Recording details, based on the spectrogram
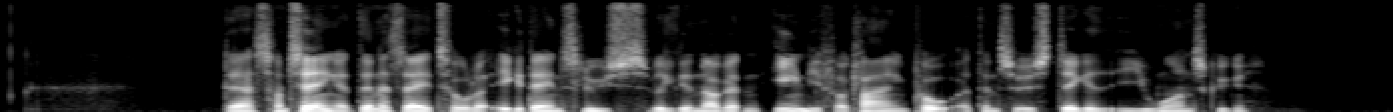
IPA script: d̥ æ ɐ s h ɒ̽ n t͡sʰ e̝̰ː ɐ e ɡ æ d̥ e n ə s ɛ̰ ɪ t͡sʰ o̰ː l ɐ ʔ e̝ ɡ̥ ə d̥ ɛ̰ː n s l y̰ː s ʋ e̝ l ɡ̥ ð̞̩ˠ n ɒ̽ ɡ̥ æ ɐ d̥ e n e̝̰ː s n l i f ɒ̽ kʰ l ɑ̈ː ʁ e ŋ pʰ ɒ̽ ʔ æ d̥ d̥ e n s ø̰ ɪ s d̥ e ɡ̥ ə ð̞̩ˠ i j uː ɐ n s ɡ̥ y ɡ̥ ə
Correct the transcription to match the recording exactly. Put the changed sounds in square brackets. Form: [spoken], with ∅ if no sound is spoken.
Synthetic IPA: d̥ æ ɐ s h ɒ̽ n t͡sʰ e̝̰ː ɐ e [ŋ] æ d̥ e n ə s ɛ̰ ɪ t͡sʰ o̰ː l ɐ ʔ e̝ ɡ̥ ə d̥ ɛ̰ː n s l y̰ː s ʋ e̝ l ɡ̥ ð̞̩ˠ n ɒ̽ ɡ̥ æ ɐ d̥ e n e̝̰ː [∅] n l i f ɒ̽ kʰ l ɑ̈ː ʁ e ŋ pʰ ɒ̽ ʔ æ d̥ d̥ e n s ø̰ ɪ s d̥ e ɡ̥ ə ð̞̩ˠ i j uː ɐ n s ɡ̥ y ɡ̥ ə

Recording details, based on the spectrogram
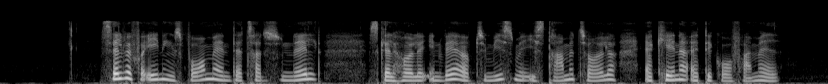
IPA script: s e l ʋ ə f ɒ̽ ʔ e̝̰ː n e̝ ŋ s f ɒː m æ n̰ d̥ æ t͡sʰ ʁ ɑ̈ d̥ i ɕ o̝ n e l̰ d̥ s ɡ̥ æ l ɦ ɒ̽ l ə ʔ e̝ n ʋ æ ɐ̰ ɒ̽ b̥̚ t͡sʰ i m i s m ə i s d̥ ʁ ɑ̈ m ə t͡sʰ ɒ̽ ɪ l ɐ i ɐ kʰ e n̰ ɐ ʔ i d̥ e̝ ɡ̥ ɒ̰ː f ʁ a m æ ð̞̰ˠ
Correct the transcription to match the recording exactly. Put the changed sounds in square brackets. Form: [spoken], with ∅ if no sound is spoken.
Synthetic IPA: s e l ʋ ə f ɒ̽ ʔ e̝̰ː n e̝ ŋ s f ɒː m æ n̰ d̥ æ t͡sʰ ʁ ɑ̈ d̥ i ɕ o̝ n e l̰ d̥ s ɡ̥ æ l ɦ ɒ̽ l ə ʔ e̝ n ʋ æ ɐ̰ ɒ̽ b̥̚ t͡sʰ i m i s m ə i s d̥ ʁ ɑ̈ m ə t͡sʰ ɒ̽ ɪ l ɐ [æ] ɐ kʰ e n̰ ɐ ʔ [æ] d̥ e̝ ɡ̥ ɒ̰ː f ʁ a m æ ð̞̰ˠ

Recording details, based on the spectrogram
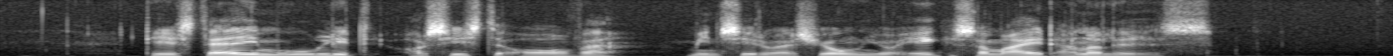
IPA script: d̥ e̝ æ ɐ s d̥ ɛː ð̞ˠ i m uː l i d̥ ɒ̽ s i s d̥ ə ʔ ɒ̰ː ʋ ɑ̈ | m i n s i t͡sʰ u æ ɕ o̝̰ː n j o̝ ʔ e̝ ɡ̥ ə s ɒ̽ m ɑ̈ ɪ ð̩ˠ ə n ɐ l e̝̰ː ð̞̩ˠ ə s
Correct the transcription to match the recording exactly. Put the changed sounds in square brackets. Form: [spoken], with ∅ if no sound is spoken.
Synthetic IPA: d̥ e̝ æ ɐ s d̥ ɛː ð̞ˠ i m uː l i d̥ ɒ̽ s i s d̥ ə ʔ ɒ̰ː ʋ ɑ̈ | m i n s i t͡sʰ u æ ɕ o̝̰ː n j o̝ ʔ e̝ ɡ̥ ə s ɒ̽ m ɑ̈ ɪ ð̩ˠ [ɑ] n ɐ l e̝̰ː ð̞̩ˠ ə s

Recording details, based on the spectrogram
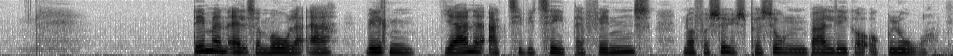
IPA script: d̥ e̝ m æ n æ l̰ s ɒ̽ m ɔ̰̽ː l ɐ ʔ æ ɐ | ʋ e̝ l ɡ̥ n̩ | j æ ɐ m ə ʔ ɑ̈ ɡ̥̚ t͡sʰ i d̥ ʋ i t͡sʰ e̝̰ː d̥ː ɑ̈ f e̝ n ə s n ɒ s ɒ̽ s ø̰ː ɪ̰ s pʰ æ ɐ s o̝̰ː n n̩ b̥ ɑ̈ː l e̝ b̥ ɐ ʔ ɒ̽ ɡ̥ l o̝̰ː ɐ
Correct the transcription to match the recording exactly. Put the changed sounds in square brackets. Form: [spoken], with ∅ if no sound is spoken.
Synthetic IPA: d̥ e̝ m æ n æ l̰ s ɒ̽ m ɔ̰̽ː l ɐ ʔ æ ɐ | ʋ e̝ l ɡ̥ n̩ | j æ ɐ [n] ə ʔ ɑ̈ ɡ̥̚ t͡sʰ i [∅] ʋ i t͡sʰ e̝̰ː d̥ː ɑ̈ f e̝ n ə s n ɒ [f] ɒ̽ s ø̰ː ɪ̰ s pʰ æ ɐ s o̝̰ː n n̩ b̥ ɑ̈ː l e̝ [ɡ̥] ɐ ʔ ɒ̽ ɡ̥ l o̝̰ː ɐ

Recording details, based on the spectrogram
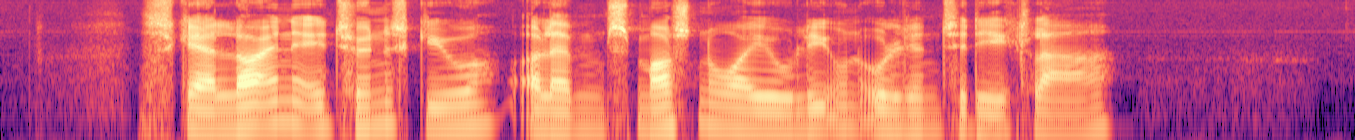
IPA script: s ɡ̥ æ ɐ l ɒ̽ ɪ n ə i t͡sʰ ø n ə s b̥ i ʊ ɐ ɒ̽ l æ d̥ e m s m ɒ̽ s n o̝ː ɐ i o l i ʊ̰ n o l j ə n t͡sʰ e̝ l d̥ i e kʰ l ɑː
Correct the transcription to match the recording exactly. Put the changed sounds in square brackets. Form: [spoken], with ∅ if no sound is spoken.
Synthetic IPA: s ɡ̥ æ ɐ l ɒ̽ ɪ n ə i t͡sʰ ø n ə s [ɡ̥] i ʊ ɐ ɒ̽ l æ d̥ e m s m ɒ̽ s n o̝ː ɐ i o l i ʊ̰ n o l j ə n t͡sʰ e̝ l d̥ i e kʰ l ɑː

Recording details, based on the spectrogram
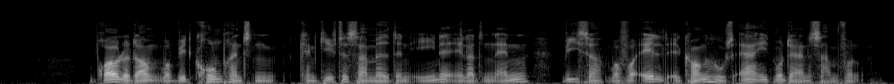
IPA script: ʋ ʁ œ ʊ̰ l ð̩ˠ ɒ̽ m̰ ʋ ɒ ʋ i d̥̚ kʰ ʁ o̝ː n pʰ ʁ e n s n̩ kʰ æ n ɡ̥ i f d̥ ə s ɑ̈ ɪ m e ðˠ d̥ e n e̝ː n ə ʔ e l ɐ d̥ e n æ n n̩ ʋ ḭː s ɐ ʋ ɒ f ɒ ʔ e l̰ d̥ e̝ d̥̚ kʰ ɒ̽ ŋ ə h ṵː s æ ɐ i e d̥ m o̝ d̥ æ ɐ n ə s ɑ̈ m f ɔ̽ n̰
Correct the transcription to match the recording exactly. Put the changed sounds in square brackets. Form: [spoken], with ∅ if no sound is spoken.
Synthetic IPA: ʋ ʁ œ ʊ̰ l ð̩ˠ ɒ̽ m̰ ʋ ɒ ʋ i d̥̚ kʰ ʁ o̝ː n pʰ ʁ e n s n̩ kʰ æ n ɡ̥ i f d̥ ə s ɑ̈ ɪ m e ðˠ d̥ e n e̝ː n ə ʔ e l ɐ d̥ e n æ n n̩ ʋ ḭː s ɐ ʋ ɒ f ɒ ʔ e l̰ d̥ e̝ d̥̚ kʰ ɒ̽ ŋ ə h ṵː s æ ɐ i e d̥ m o̝ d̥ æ ɐ n ə s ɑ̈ m f ɔ̽ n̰

